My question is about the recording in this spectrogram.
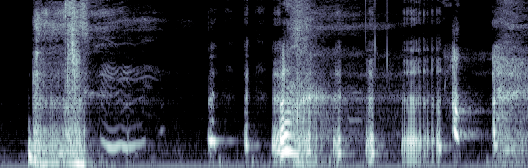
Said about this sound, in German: Ja, aber ich nies auch ähm, alleine. Ich habe vorhin voll oft niesen müssen. So richtig mit Elan.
